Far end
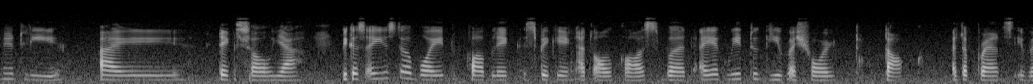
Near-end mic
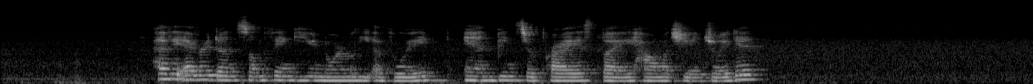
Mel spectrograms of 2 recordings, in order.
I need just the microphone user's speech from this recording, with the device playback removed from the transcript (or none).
Have you ever done something you normally avoid and been surprised by how much you enjoyed it?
